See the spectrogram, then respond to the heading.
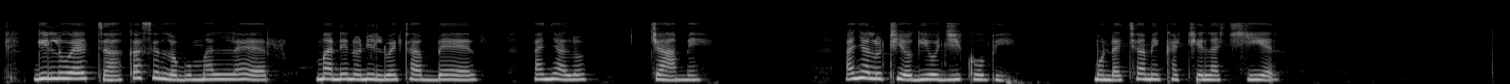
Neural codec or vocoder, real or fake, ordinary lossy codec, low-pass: none; real; none; 7.2 kHz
